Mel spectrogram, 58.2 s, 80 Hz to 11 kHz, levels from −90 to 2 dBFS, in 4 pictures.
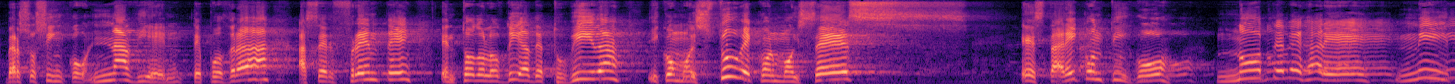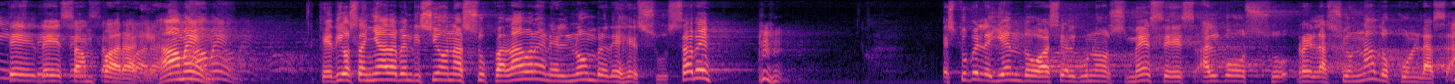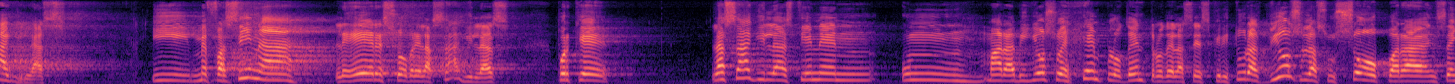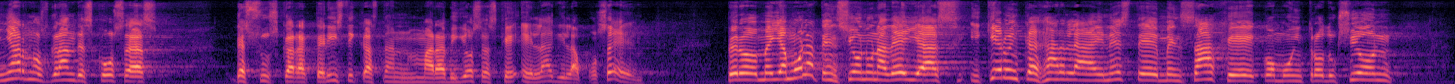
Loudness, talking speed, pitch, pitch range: -20 LUFS, 105 wpm, 230 Hz, 200-255 Hz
